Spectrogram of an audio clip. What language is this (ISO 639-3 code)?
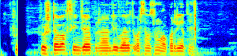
mar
